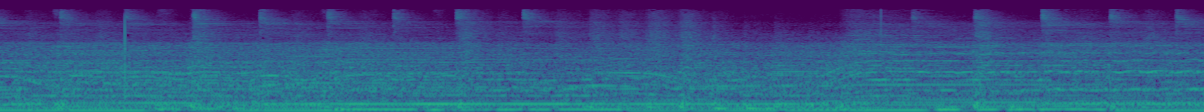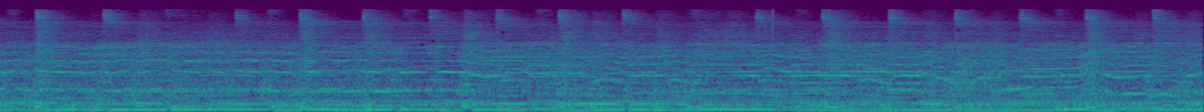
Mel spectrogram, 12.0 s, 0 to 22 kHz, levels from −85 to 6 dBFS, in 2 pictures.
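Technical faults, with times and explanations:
0.64 s, 4.42 s and 9.89 s, bit error spike: a flipped bit makes one sample (about three at 0.64 s) jump by a power of two, peaking near -8 dBFS at first, then about -14 dBFS, before snapping back. Each is a sharp tick, a lone needle on the waveform and a thin full-height vertical line on the spectrogram.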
